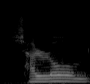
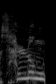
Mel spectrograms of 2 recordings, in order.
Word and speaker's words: 샬롬: 입니다 우리 옆에 분에게 샬롬 축복해 보실까요 발음을 잘 아셔야 되요 살로 뭐 이런 3 살롬 도 좋은 거죠 잘살 낮고 근데 살 못타 샬롬 은 더 좋은거예요 이 샬롬 은 평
